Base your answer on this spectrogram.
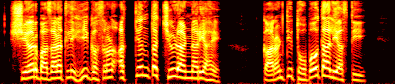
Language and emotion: Marathi, angry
